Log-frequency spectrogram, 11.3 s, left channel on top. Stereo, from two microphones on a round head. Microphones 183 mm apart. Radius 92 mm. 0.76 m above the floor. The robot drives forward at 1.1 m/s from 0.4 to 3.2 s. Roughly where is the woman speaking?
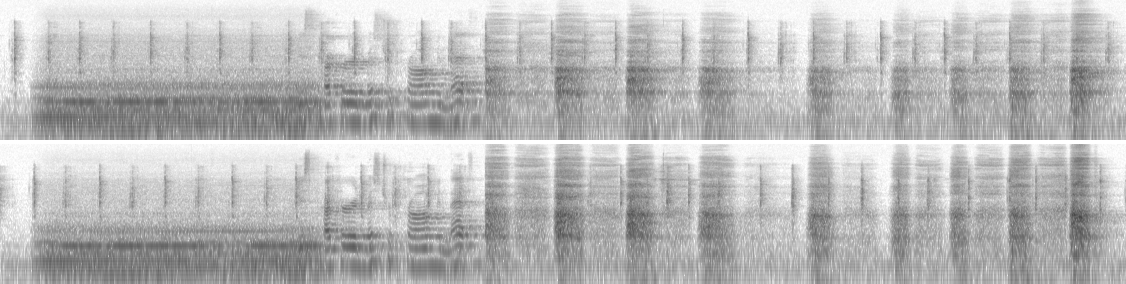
Right.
